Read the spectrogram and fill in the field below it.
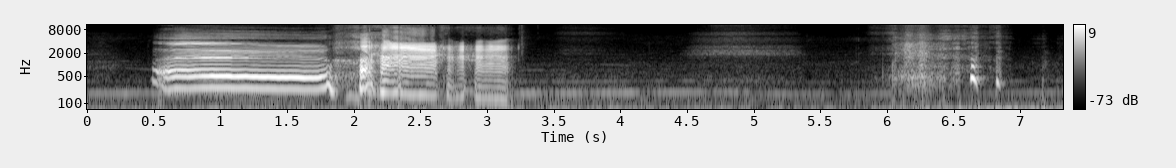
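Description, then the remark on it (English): Over-the-top screaming in a horror film: a loud, drawn-out scream holds a steady, strained pitch for over a second, then breaks into harsh, raspy shrieks. After a lull with a low hum, a shorter, fainter cry follows. “I shouldn't laugh, it's just the fucking screaming. So over the top.”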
